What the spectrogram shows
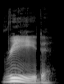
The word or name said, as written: reid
